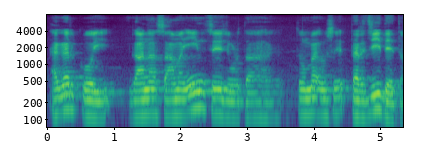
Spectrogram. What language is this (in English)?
Urdu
